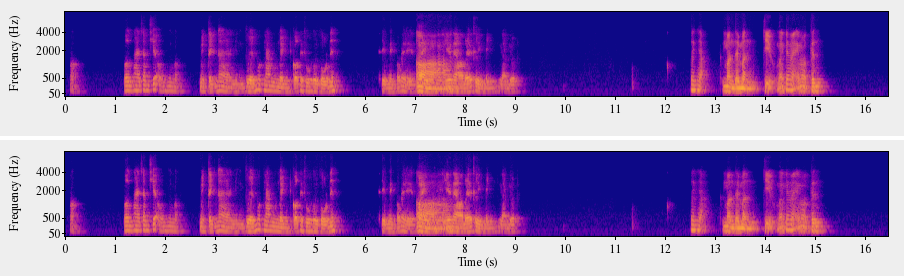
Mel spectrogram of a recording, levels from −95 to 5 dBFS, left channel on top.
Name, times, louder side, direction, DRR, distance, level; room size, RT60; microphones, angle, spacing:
voice 1, 1.2-2.3 2.7-5.4 6.3-9.0, right 1 dB, 25° right, 0.6 m, -27 dB
voice 2, 7.0-7.9 12.5-12.8 13.1-15.1, left 2 dB, 40° left, 0.7 m, -23 dB
6.4 x 6.2 x 3.0 m
head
